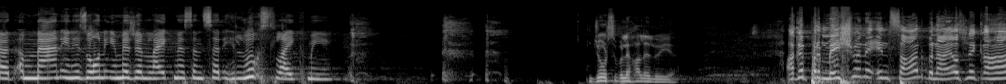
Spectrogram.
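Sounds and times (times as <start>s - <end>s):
man coughing: 3.4s - 5.3s.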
